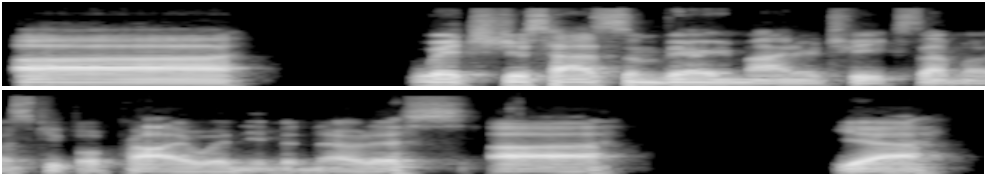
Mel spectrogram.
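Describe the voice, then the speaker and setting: Young male founder from Illinois, deep-pitched, loose and chatty in conversation. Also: moderate pace. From Illinois, USA. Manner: relaxed, rambling, many "like" fillers. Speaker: founder and guest. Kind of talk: casual interview.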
